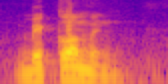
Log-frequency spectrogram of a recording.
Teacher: the stress is on kommen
